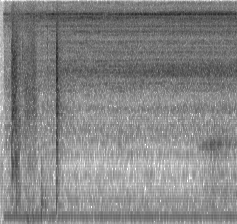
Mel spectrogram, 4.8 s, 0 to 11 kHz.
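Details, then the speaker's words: GMC 702 V12 cylinder under leak-down air pressure: steady hiss with low hum as air bleeds into the crankcase; broken or collapsed piston rings. "It's going right into the crankcase. sounds like a snake. So we got a busted ring or two."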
